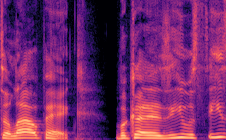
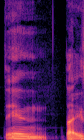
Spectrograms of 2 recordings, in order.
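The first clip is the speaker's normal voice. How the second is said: ordinary talk, nothing marked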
